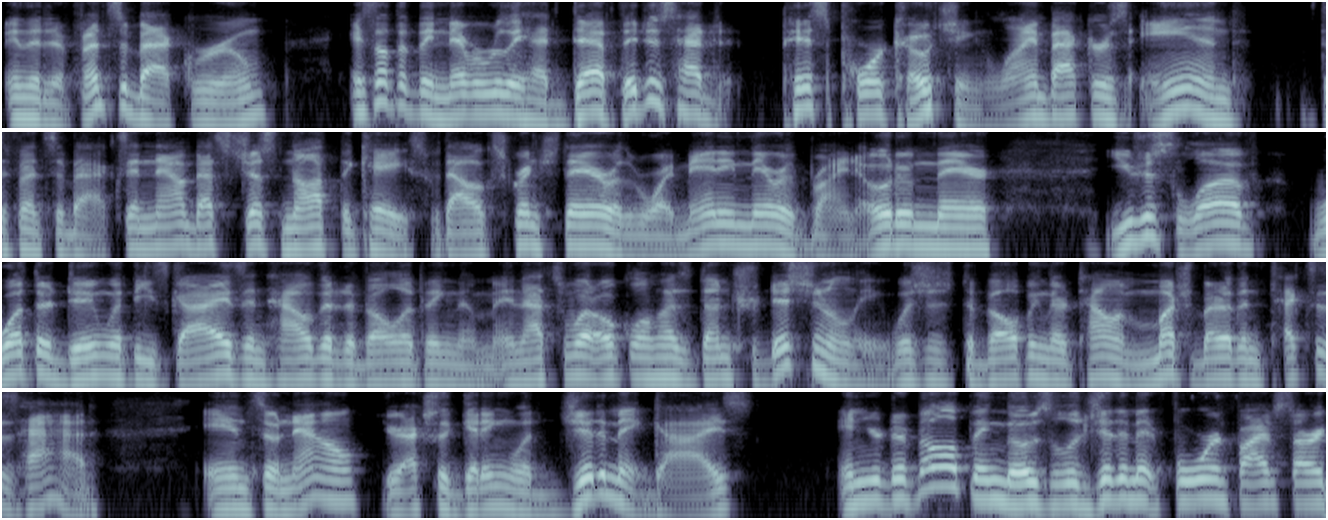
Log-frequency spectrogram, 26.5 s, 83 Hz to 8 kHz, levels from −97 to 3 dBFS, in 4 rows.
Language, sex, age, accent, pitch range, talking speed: English, male, 20-39, American, 110-145 Hz, 200 wpm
